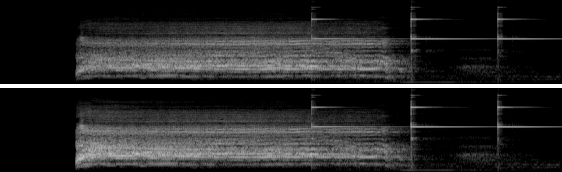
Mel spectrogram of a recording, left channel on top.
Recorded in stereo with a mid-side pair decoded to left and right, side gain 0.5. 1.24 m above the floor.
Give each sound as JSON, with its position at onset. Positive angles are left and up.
{"t": 0.8, "sound": "a scream", "azimuth_deg": -60, "distance_m": 1.3}
{"t": 3.1, "sound": "a bicycle bell", "azimuth_deg": -15, "distance_m": 2.5}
